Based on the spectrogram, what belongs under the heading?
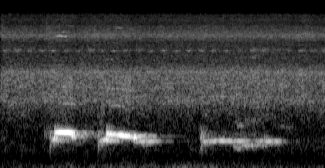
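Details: Perkutut zebra dove of the banyu mili type, known for a strange voice, gives three clear, mellow coos, each gliding slightly downward, the last softer and longer, over a quiet background.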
